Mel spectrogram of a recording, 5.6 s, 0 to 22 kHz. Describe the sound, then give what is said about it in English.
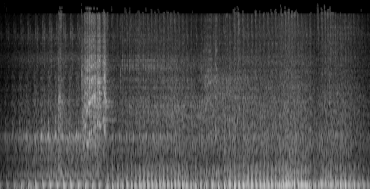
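Three motorbike engines run as a medical team prepares to set out in northwestern Myanmar, 30 kilometers from the India border: a rapid pulsing rumble that rises and settles as they rev, with a brief metallic clatter early on and no voices. “In one of the most northwestern corners of Myanmar, just 30 kilometers from the India border, a trio of motorbikes have gotten their engines checked and their medical packs filled as they prepare for the journey ahead.”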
